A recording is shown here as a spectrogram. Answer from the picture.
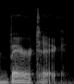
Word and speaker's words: Beartic: probably am okay uh trainers were unsure if its name should be pronounced be artic or bear tick it appeared several times throughout the anime each time being referred to as bear tig i'm sorry ty i'm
